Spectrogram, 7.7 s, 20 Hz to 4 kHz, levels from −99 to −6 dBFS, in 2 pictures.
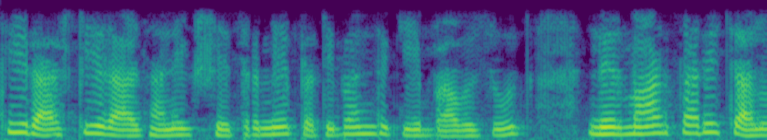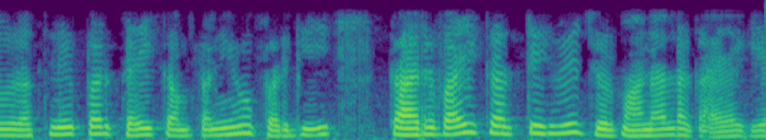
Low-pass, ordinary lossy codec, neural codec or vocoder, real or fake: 3.6 kHz; none; vocoder, 22.05 kHz, 80 mel bands, WaveNeXt; fake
